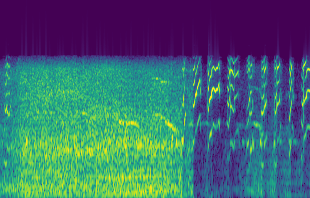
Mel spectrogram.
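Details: Puppies at a roadside dog shop in Nakhon Pathom, Thailand, waiting to be bought: after a wash of broad traffic noise, a quick series of high, arched yelps and whimpers, several per second, in the final two seconds.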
